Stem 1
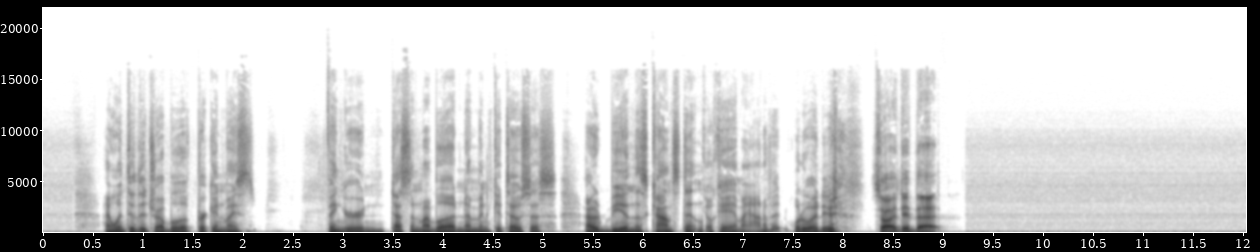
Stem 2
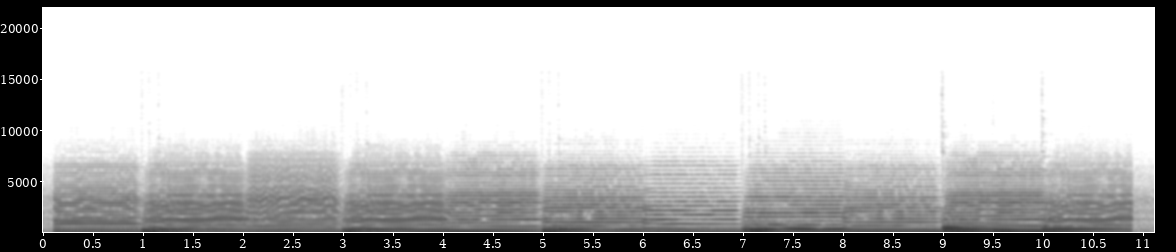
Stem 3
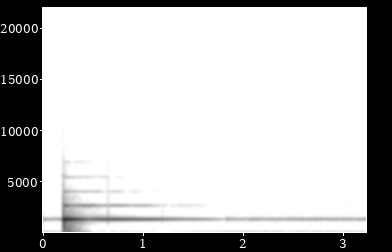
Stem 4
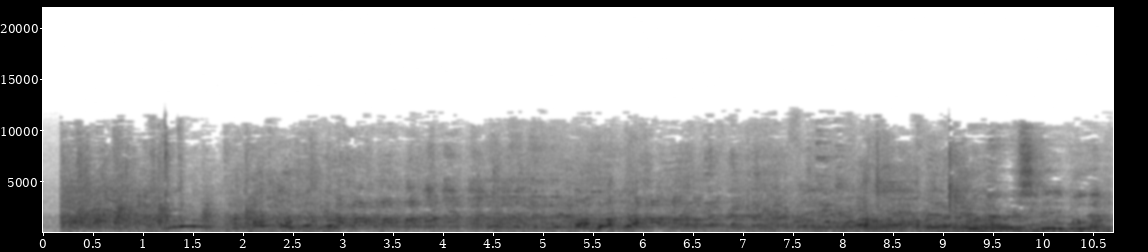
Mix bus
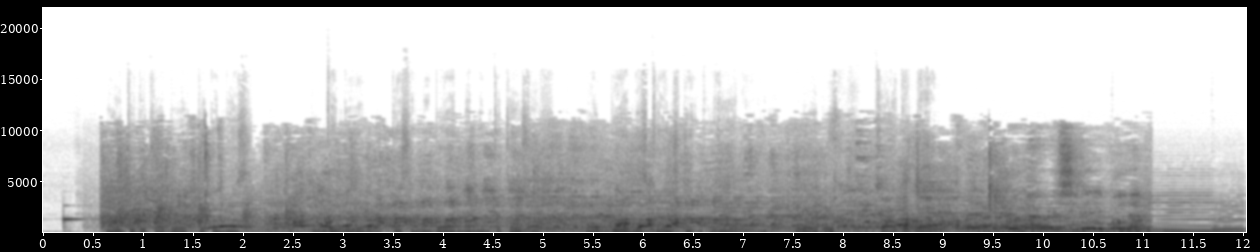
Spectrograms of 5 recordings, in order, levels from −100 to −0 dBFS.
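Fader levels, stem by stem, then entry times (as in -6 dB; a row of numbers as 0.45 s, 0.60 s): -6.5 dB, -8.5 dB, -14.0 dB, -5.5 dB; 0.00 s, 1.70 s, 0.00 s, 0.40 s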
